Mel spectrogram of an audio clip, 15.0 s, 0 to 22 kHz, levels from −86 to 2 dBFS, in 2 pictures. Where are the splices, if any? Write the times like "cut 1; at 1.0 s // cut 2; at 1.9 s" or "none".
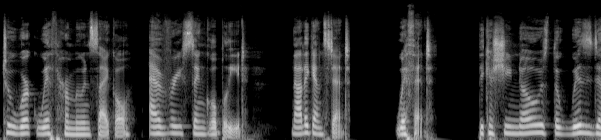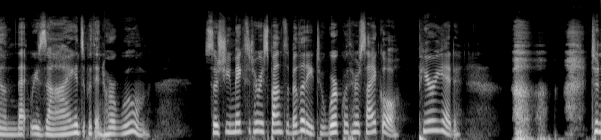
none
